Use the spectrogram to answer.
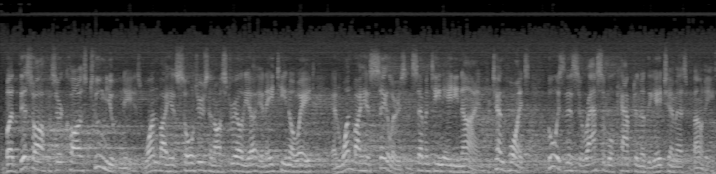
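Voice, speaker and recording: American quiz host in an echoey, noisy hall. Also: male voice, a little high, lively intonation, a little fast, few pauses, a bit bright. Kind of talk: live quiz show hosting, reading questions aloud. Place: large echoey hall, live televised competition. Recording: noisy, echoey 1980s TV broadcast in large hall.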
